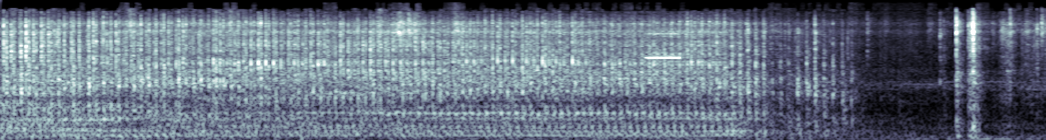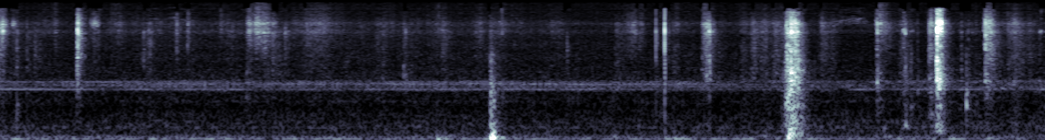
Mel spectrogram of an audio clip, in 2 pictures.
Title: AC Blower Making Noise | Blower Change | এসি ব্লোয়ারের শব্দ করছে | ব্লোয়ার পরিবর্তন | 👍🇶🇦🛠️🧰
